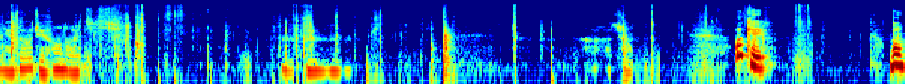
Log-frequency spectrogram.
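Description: Cards are laid down on a wooden table with soft taps.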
